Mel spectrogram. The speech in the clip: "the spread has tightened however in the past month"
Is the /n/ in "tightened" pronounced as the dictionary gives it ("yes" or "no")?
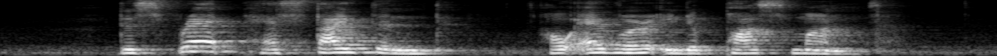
yes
